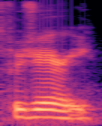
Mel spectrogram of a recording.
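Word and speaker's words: fougère: it um very fugiary no it's not jerry it's fujiri i'll be honest i'm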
